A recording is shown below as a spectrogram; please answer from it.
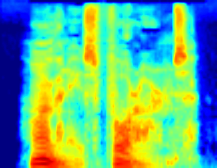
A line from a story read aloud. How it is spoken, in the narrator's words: Waxillia mumbled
